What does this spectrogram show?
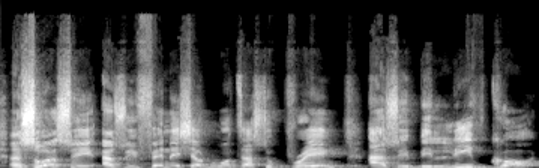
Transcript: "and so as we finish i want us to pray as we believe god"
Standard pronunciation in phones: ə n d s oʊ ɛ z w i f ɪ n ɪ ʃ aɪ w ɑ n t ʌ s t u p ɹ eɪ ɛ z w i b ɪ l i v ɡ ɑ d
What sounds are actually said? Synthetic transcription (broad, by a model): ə n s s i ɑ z w i f ɪ n ɪ ʃ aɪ w ɑ n t ʌ s t u p ɹ eɪ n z w i b ɪ l i v ɡ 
